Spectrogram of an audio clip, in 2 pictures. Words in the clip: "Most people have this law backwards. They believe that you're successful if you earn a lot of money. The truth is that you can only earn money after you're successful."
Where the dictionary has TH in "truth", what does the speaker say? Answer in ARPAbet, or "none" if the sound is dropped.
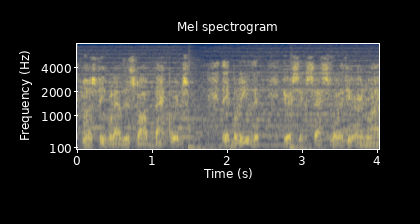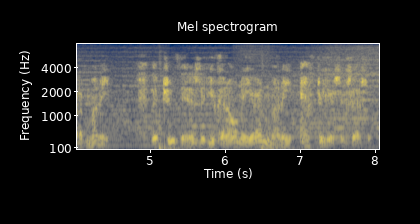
TH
